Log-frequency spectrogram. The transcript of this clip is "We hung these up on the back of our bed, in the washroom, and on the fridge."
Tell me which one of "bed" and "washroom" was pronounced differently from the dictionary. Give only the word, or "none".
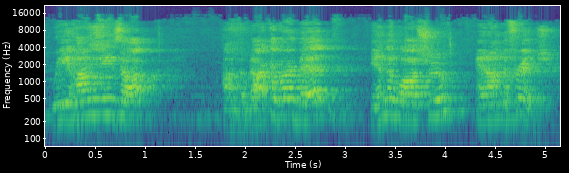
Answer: none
